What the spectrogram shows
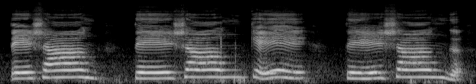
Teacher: అక్కడ అంగ్ అనుస్వరోచ్చారణ అంగ్ కింద క క గ గ అంగ్ అని పలుకుతాం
